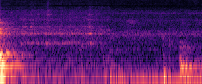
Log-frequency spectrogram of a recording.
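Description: Faint sizzling hiss of chopped almonds toasting in a small frying pan, with a low steady hum coming in about halfway.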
